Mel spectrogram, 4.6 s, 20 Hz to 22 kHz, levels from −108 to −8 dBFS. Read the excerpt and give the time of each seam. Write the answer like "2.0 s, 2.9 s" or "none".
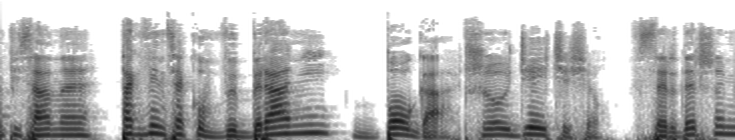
2.9 s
